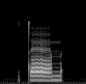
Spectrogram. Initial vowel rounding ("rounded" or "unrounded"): unrounded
